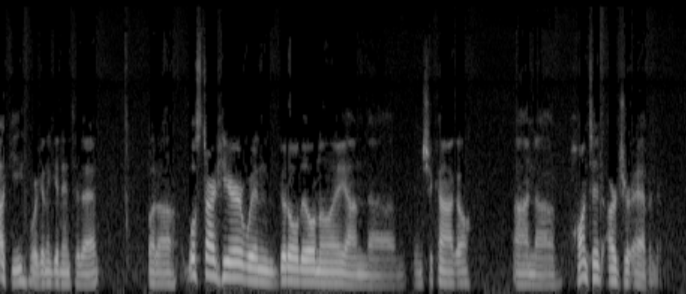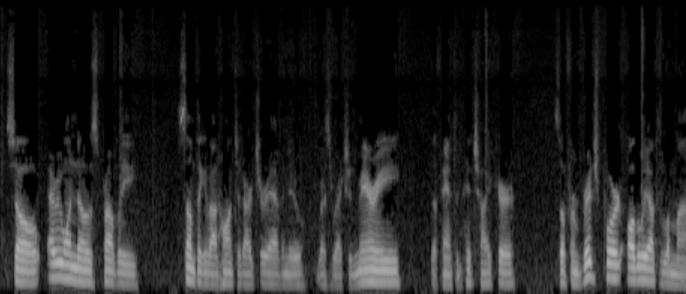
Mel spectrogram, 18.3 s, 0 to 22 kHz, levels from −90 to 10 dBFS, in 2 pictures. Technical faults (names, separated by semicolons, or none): speech cut by the noise suppressor; comfort noise in place of the background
